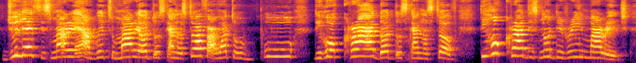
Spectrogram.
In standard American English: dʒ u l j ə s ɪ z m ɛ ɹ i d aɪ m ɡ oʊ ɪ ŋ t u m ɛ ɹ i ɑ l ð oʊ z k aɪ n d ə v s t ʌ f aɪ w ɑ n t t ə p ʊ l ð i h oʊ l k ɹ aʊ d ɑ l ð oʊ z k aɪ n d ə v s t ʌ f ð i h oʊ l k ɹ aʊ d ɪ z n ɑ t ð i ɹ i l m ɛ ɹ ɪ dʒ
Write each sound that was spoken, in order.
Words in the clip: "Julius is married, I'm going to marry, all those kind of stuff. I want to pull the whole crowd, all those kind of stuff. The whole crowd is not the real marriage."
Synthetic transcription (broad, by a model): dʒ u l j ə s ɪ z m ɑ ɹ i aɪ m ɡ oʊ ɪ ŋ t u m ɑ ɹ i ɑ l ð oʊ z k aɪ n d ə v s t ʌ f aɪ w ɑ n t t ə b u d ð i h oʊ l k ɹ aʊ d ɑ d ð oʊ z k aɪ n d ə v s t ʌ f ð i h oʊ l k ɹ aʊ d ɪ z n ɑ t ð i ɹ i l m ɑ ɹ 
